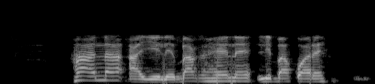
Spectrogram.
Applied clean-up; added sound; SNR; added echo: neural mask model Resemble Enhance denoiser.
